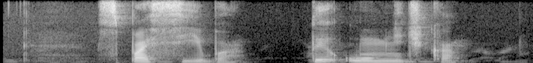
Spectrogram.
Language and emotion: Russian, positive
